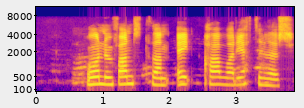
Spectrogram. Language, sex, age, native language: Icelandic, male, 12, Icelandic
